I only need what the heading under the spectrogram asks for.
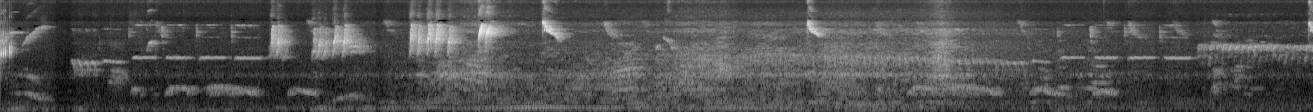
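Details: A canary, a tutor bird with prinia (ciblek) and other imitations woven in, sings a busy, unbroken run of sharp chirps, high whistles and fast buzzy trills, with phrases changing every second or so over a faint low hum.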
